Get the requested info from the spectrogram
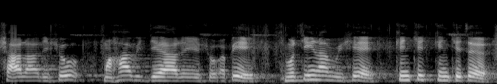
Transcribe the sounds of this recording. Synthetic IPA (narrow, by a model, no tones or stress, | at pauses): ʃaːlaːd̪iʃu | mɐɦaːʋid̪jjaːlɐjɐʃuɐpi | smut̪iːnaːmʋiʂekiɲt͡ʃit̪kiɲt͡ʃit̪ɐ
